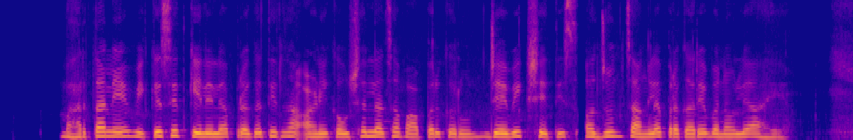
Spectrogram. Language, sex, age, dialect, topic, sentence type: Marathi, female, 31-35, Northern Konkan, agriculture, statement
